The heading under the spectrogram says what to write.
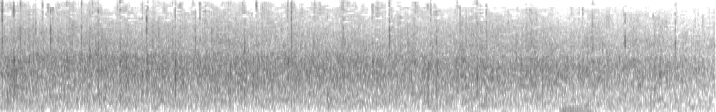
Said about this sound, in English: It's funny what we clap for, but thank you for that. I appreciate that.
